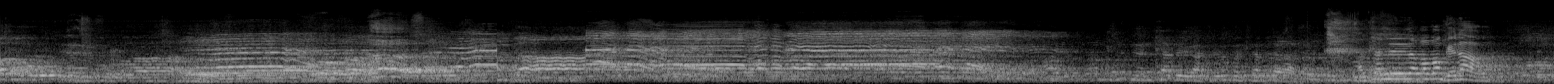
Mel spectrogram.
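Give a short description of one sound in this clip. A congregation sings together.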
